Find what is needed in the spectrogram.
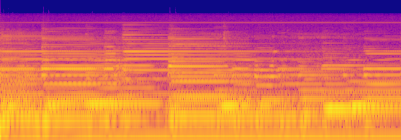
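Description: Solo acoustic guitar strumming a run of chords, the notes ringing on between strokes.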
